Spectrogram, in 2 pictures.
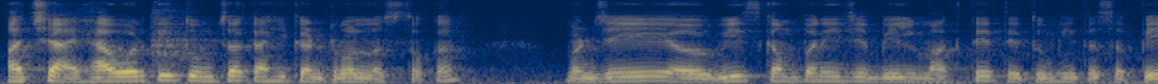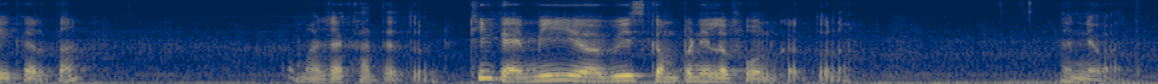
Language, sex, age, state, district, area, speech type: Marathi, male, 30-45, Maharashtra, Palghar, rural, spontaneous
